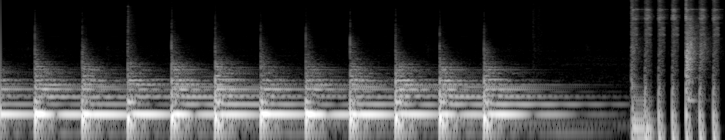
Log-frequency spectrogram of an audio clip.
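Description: Tom drum tapped about twelve times, roughly twice a second, with a soft felt mallet, each stroke ringing at the same steady pitch: the head has been tuned even all round. The ringing fades out, and near the end a fast stuttering run of short clicks sets in.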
